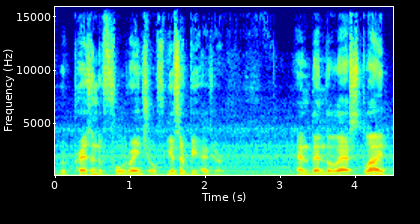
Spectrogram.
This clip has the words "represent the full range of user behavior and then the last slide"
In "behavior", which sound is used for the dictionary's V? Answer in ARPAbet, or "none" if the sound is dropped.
V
